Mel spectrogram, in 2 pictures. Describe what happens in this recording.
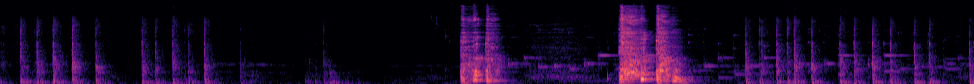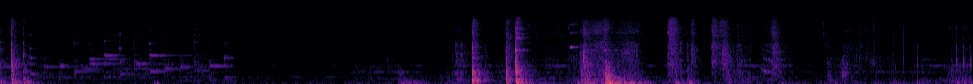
I am working on my laptop, making report. The phone rings, and I keep it on silent, and walk away from the workspace to get the call.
